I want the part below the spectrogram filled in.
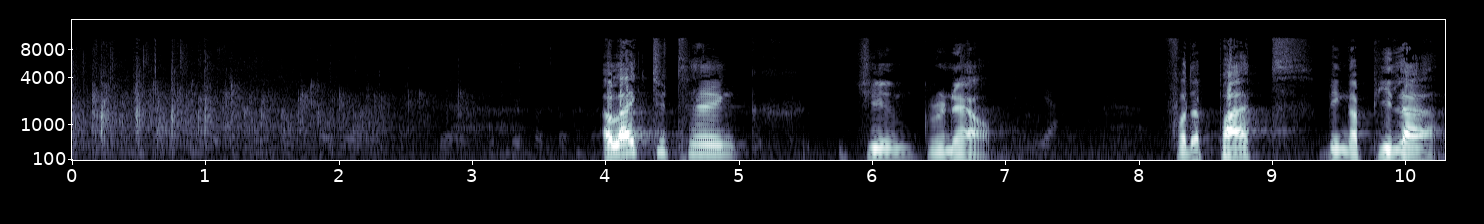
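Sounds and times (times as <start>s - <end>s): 
gathering of men clapping in appreciation: 0.0s - 3.6s
speech: 4.0s - 5.1s, 5.9s - 7.0s, 8.3s - 10.2s.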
